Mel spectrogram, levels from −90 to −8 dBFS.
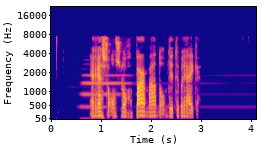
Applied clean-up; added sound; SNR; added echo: classical method spectral subtraction.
